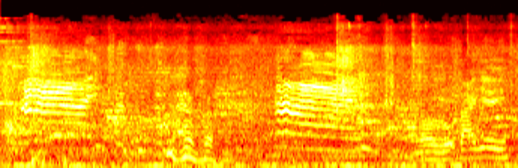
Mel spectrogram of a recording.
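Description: A cat meowing twice: two high, slightly falling cries, each under a second long, about two seconds apart, with people talking underneath.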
